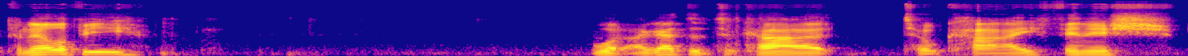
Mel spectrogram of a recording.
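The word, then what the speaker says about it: Tokaji: What I got the Tokai finish, it's spelled like Takaji, but the Tokai finish I got for what, around $100.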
